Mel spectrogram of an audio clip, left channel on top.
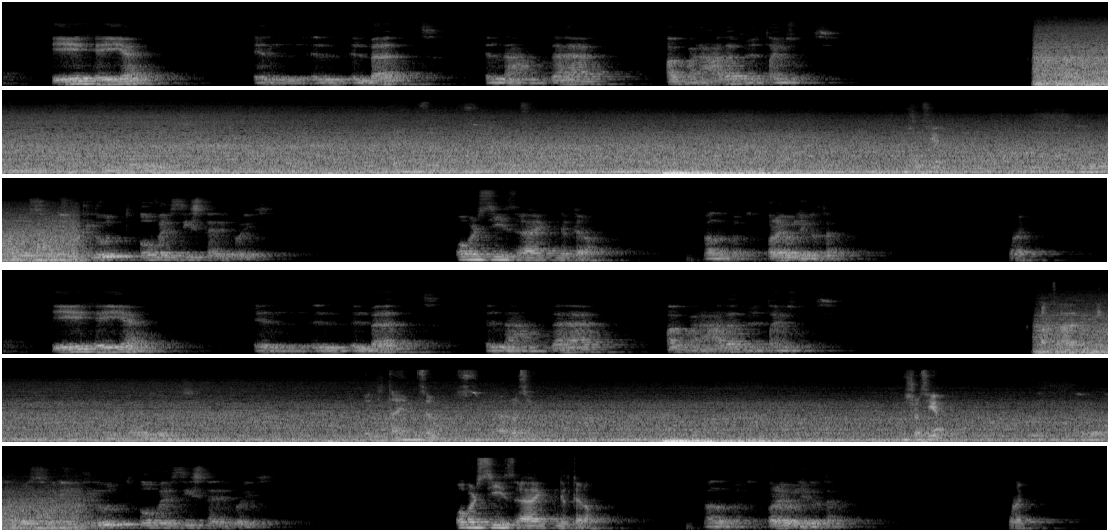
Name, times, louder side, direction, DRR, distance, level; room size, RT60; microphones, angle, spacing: voice 1, 0.5-1.5 2.5-4.3 4.8-5.9 6.6-8.3 12.0-13.0 16.2-16.4 17.9-18.1 21.3-24.8 29.1-30.5, left 1 dB, 50° left, -1 dB, 1.0 m, -31 dB
sound 1, 10.3-22.9, left 4 dB, 75° left, 0.3 m, -26 dB
voice 2, 10.4-11.1 14.7-16.4 20.0-20.5 26.7-28.0 32.2-32.3, right 3 dB, 65° right, 6 dB, 0.4 m, -28 dB
sound 2, 13.8-14.8 15.1-20.3, equal, 10° right, 0.9 m, -21 dB
4.2 x 2.6 x 2.6 m, 0.83 s
head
